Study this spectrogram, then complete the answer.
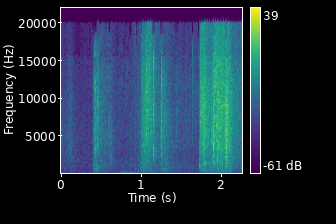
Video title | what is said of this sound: Mise en route de la pompe pour la source sous l'immeuble (Démolition + Electricité) - EP4 | il y a un endroit de où il y a les toilettes où ça sonne hyper dur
